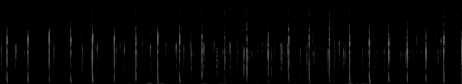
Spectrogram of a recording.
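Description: Audience applause at a murga contest: a steady, fairly quiet patter of many sharp, crisp hand claps overlapping in an uneven rhythm throughout, with no voices.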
